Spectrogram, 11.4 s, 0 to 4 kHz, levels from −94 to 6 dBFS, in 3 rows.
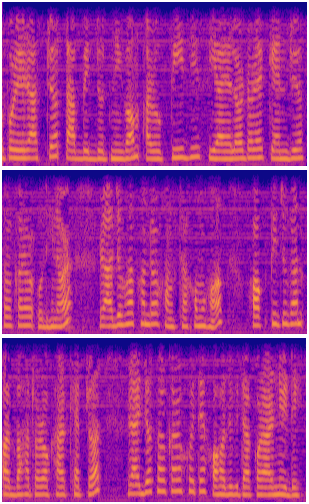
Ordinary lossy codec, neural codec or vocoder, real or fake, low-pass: Opus, 24 kbps; none; real; 3.6 kHz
